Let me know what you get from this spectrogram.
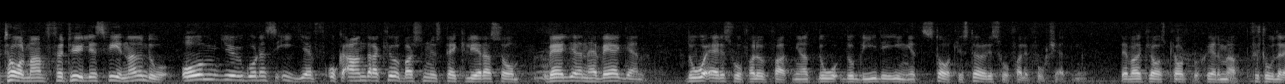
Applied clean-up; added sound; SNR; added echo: none; none; none; none.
